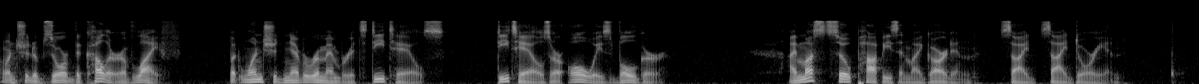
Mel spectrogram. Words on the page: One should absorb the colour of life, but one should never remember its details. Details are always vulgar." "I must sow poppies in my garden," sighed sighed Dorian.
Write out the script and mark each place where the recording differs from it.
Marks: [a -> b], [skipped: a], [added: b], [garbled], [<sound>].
One should absorb the colour of life, but one should never remember its details. Details are always vulgar." "I must sow poppies in my garden," sighed sighed Dorian. [thud]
